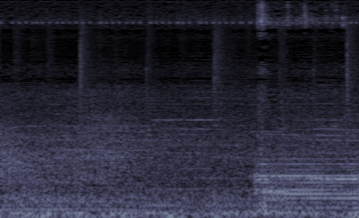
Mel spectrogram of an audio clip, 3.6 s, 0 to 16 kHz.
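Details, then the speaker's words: GE washer after broken belt and modified motor speed sensor replacement, spin test with no water: low motor rumble, a firm shift at about 2.5 seconds, then a steady hum as the drum spins on low; working normally. "here we go it's spinning so it starts on low spin and we'll continue right on up the high"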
